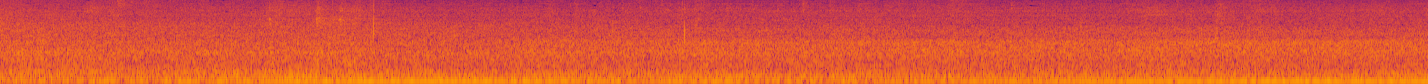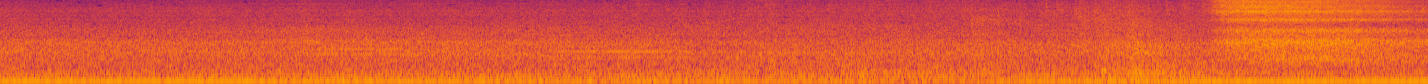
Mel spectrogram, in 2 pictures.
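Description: A subway train hums steadily while stopped at a platform.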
